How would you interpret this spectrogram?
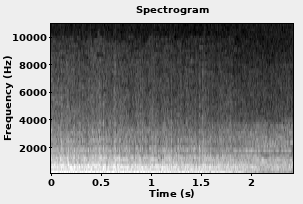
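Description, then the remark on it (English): A loud, sustained rocket-engine roar with a deep rumbling low end and a broad hiss on top, holding steady before easing off slightly at the end. No one speaks. “3, 2, 1, 0, all engine running.”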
